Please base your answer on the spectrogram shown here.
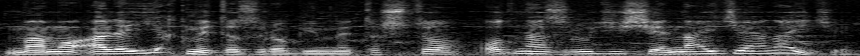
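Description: An actor playing a mildly exasperated, placating adult son, speaking casually in a radio drama. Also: male voice, mid-range voice, lively intonation, moderate pace, soft background music, natural voice.

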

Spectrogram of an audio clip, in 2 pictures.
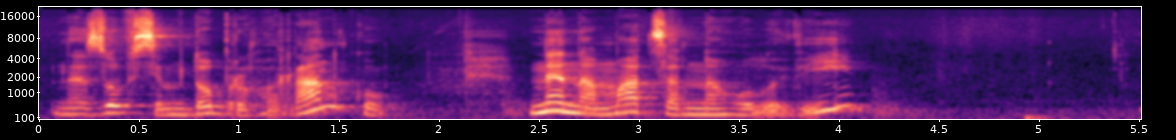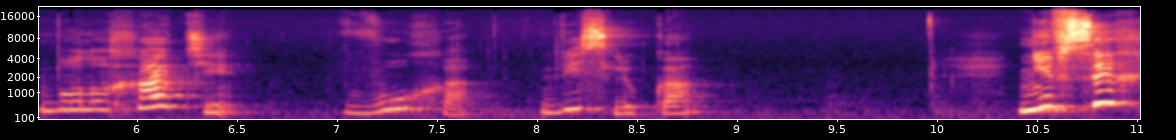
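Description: A Ukrainian-accented woman reads a children's fairy tale aloud. Her fairly high voice rises and falls in a lively, expressive way. She keeps a warm storyteller's pace.

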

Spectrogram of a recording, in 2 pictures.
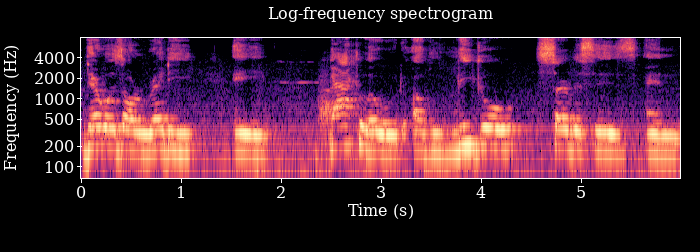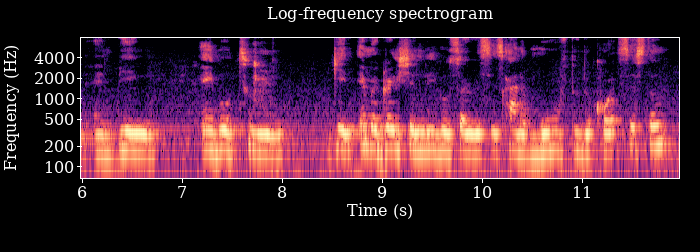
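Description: A man panelist speaks into a handheld mic in a conference room. He explains in a measured, halting way, his voice sitting a little high. A faint hum lies under the speech. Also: steady tone, darkish tone, low-quality recording. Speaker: panelist, community advocate. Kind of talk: panel discussion answer.

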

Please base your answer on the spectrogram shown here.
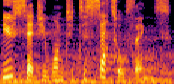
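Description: A hard female outlaw boss for a video game, full of contempt. Her low, animated voice gives orders in a long reverb with music behind. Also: a little slow, heavily acted. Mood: scornful. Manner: scornful, commanding. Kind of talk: cinematic game dialogue acting.

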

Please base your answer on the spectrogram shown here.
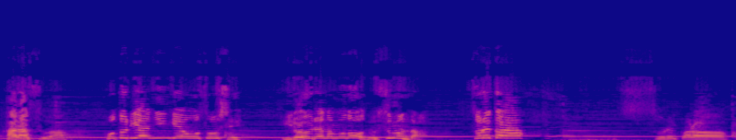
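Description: A woman's voice: very high voice, lively intonation, measured pace, over music. A woman playing a stubborn, indignant young boy in a radio drama, speaking in an accusing, insistent way. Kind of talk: Japanese radio drama acting.

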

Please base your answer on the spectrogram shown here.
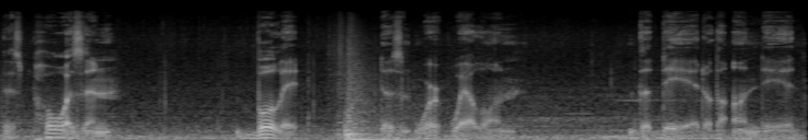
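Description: A man giving hushed gameplay commentary, murmuring and muttering to himself, often half-whispering as he roleplays. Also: very deep voice, sing-song, extremely slow, creaky, pauses often, noisy background. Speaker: gaming channel host. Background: video game dungeon ambience.

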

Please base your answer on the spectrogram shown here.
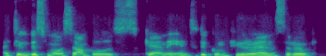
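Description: A woman's voice: mid-range voice, level tone, fairly quick, gravelly, mellow, no echo. A woman, talking casually and hesitantly on a video call from her living room. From Hungary. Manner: thoughtful, hesitant, many fillers. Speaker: prospective student. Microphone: video call laptop mic.

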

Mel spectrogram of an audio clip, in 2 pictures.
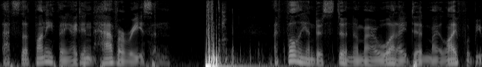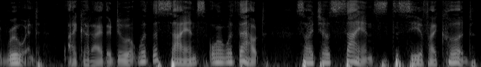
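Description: A man's voice: mid-range voice, lively intonation, moderate pace, natural voice, rough recording. A man in an anime fan dub playing a coldly self-justifying alchemist, smug and taunting. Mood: cold, resigned.

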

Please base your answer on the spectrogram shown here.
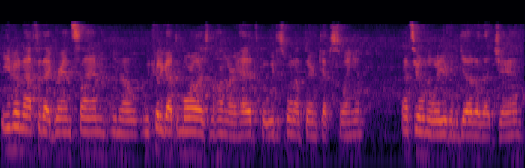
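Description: A man's voice: mid-range voice, little pitch movement, fast talker. A man in his thirties, a baseball team manager, answering press questions in a plainspoken, matter-of-fact way at a table mic. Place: press conference room, seated at table. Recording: echoey room, dull noisy sound.

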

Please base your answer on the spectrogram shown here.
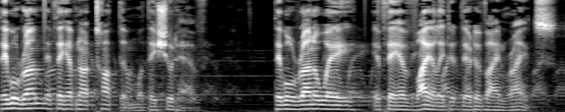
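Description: An actor playing a solemn man who explains the judgment of souls in slow, measured words. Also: on the low side, faint music behind, close to an everyday voice. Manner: grave, slow, measured pronouncements. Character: solemn man guiding a soul through judgment. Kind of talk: dubbed drama acting.

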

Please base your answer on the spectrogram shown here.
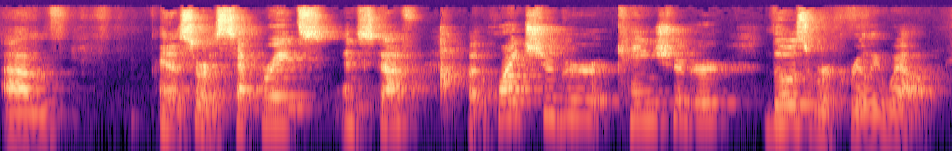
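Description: A woman's voice: mid-range voice, lively intonation, measured pace, a bit bright. A woman in her fifties hosting a casual cooking demo in her home kitchen, talking upbeat and straight to viewers. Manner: chatty, upbeat, addresses viewers directly. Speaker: cooking show host. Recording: echoey kitchen, faint noise.

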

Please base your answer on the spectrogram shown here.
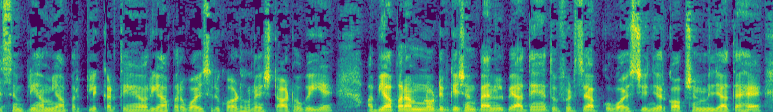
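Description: A man hosts a casual phone tutorial in a medium-pitched voice. He walks viewers through things step by step and keeps addressing them as friends. There is faint noise and room ambience behind him. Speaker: tech tutorial host. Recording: steady background noise and ambience.

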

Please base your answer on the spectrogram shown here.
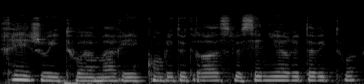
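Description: A woman leading a recited rosary, speaking in a slow, steady, prayerful way. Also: fairly low pitch. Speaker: prayer leader.

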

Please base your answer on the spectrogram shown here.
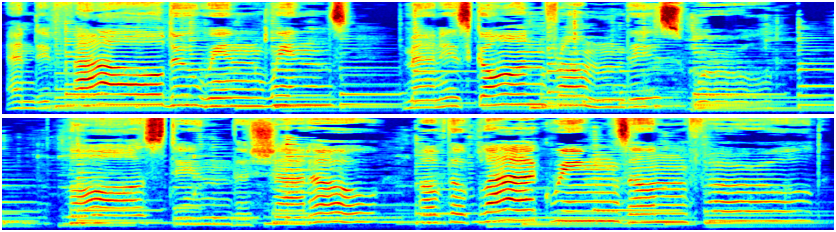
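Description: Female tavern bard, fantasy game ballad, sung, high, very slow delivery. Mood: solemn, singing. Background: plucked string instrument music.

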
